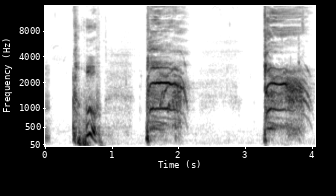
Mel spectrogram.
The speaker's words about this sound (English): Unrelated coughing. Yeah, just I got some quality stuck in my throat. I had to get it out.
